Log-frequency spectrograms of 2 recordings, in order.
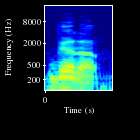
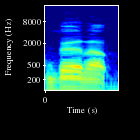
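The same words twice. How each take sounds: The two takes are said the same way.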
